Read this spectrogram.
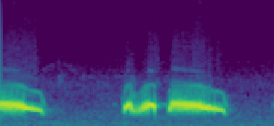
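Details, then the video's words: Spotted dove giving a driving fighting coo, used to provoke and challenge rivals. Three low hoarse coo notes: one, then after a pause a short note and a longer descending one. "Thúc gù chim cu gáy bài bản nhất hiện nay. gù thúc bài bản, kích bổi rất riêng gáy, cu đất gù đấu"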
